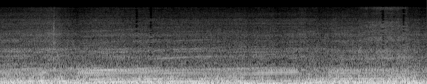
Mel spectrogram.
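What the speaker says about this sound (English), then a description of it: "It's like all these cars, man, and they driving crazy" Close, loud road traffic heard from a moving motorcycle, with a constant engine drone and cars rushing past, a rising whine sweeping through mid-clip.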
